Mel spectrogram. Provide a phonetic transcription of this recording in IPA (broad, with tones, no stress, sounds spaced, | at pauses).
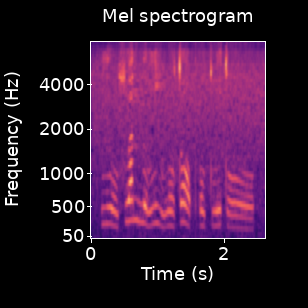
lʲ oː˧˩ sʷ a˦˥ nː ʊ˥˩ lː i˥˩ w o˧˩ t ɔː˥˩ pʰ o˧˩ tʷ ɪː˦˥ t oː˧˩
